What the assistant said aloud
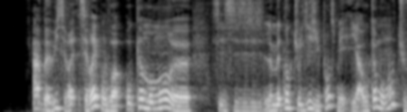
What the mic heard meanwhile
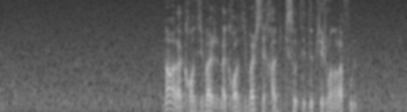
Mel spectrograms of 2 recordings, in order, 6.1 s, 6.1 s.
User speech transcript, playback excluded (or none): Non, la grande image, la grande image, c'est Khabib qui saute les deux pieds joints dans la foule.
